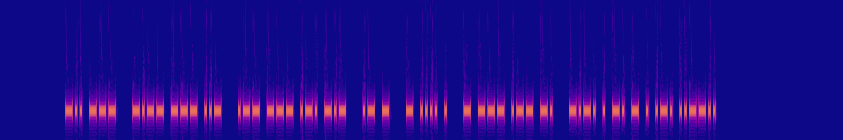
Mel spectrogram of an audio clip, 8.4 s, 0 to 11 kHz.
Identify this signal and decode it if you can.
Morse code, heard as a keyed tone, about 50 wpm, 700 Hz. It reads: DO YOU WORK AT THE TOWN CENTER?
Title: Sentences from Top 1000 Words - Review Part 2 - 50wpm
